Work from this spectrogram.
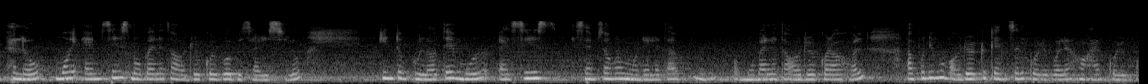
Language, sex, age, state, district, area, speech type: Assamese, female, 18-30, Assam, Goalpara, urban, spontaneous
